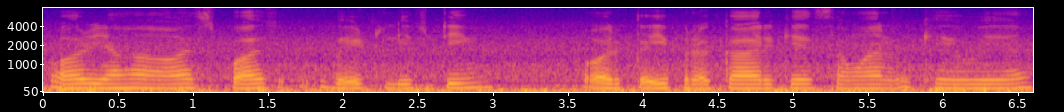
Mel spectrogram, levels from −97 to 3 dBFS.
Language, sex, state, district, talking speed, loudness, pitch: Hindi, male, Uttar Pradesh, Jyotiba Phule Nagar, 110 wpm, -21 LUFS, 105 Hz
